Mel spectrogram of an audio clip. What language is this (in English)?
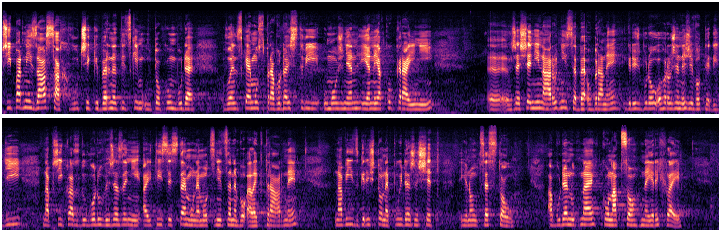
Czech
